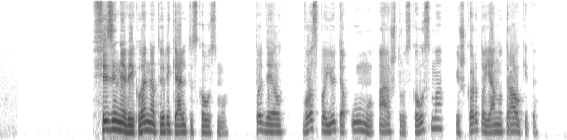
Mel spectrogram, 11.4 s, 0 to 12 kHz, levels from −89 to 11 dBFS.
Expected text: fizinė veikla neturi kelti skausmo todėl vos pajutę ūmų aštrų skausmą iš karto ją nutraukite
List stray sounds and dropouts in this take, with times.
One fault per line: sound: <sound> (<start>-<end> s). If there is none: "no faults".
no faults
